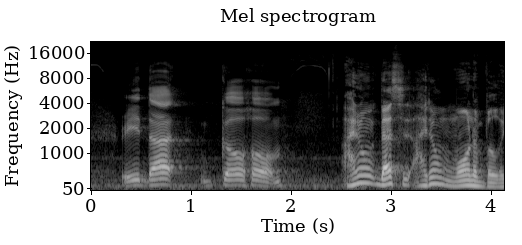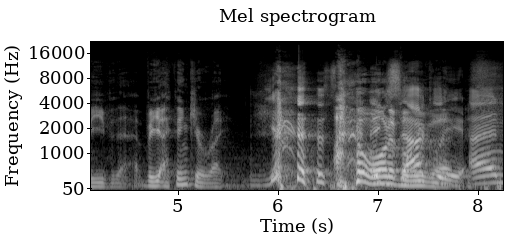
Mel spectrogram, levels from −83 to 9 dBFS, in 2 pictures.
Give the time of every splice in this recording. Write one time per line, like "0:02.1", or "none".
none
